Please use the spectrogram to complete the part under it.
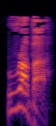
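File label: "rubber", British English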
